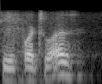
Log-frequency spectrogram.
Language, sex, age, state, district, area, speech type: Kashmiri, male, 18-30, Jammu and Kashmir, Pulwama, rural, conversation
